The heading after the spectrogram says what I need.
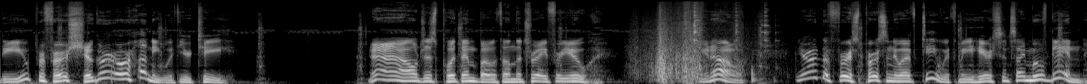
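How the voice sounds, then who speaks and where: Using a cartoonish character voice at a fairly high pitch, a man speaks at a moderate pace with long, frequent pauses. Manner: soft-spoken, reflective.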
